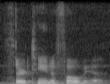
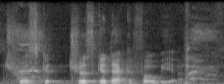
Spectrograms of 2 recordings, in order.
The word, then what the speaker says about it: triskaidekaphobia: 13-ophobia. No, it's triskaidekaphobia.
